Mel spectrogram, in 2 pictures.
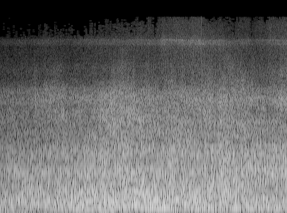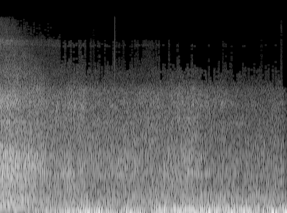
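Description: V/Line VLocity diesel multiple unit passing at speed: engine drone and wheel-on-rail noise swell to a peak about three seconds in, then fade as the train runs away. In the second half a gusty low rumble of wind on the microphone takes over.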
